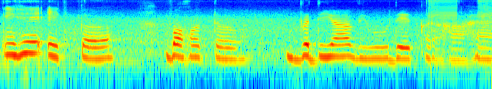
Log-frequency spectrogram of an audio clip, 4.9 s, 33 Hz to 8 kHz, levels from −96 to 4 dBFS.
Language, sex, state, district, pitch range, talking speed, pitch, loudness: Punjabi, female, Punjab, Kapurthala, 215-250 Hz, 95 wpm, 230 Hz, -18 LUFS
